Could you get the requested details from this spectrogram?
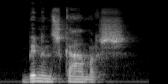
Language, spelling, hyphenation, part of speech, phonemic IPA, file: Dutch, binnenskamers, bin‧nens‧ka‧mers, adverb, /ˌbɪ.nə(n)sˈkaː.mərs/, Nl-binnenskamers.ogg
- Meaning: 1. indoors, inside a building 2. privately, not publicly 3. secretly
